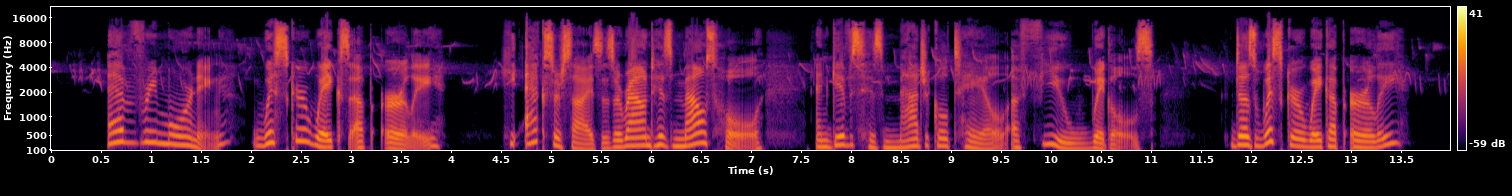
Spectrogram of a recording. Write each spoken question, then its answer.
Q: Does Whisker wake up early?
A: Yes, he does. He wakes up early every morning.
